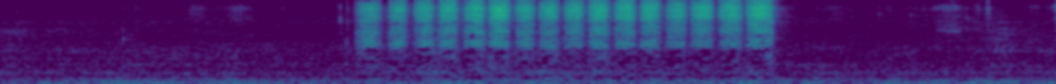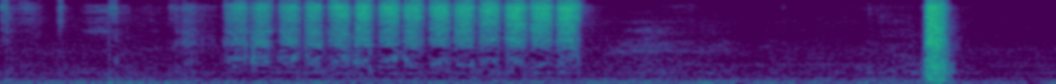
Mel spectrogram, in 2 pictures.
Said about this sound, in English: I'm going to run the sander up and down here a little bit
